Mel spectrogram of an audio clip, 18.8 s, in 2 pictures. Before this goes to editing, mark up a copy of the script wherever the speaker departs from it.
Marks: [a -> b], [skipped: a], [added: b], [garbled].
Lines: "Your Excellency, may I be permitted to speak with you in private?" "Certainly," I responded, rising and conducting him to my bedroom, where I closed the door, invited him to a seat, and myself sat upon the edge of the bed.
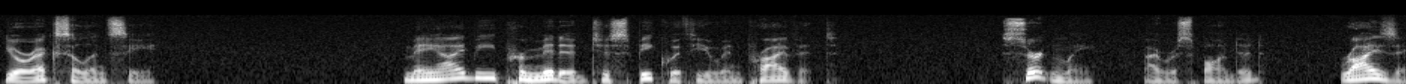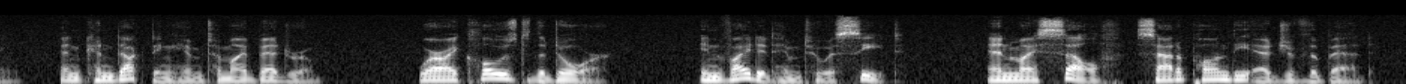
"Your Excellency, may I be permitted to speak with you in private?" "Certainly," I responded, rising and conducting him to my bedroom, where I closed the door, invited him to a seat, and myself sat upon the edge of the bed.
